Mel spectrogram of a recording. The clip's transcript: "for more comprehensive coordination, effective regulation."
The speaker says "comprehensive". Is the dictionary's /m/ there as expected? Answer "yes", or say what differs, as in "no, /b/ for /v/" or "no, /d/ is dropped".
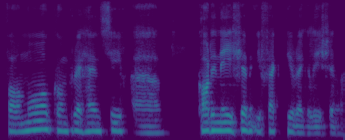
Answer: yes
